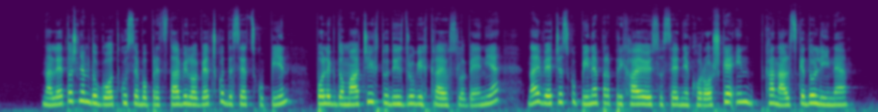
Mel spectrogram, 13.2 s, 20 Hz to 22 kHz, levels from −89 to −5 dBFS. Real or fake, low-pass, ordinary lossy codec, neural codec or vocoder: real; 19.8 kHz; none; none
